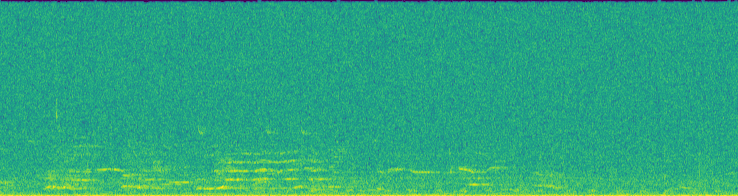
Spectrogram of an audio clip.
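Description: A soft pastel stick rubs across paper.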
